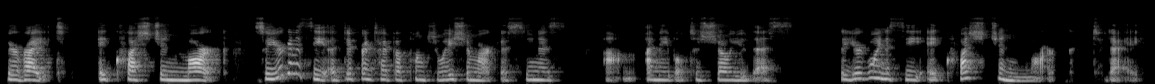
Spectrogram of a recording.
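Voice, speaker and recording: A woman teaching a kindergarten phonics lesson online, speaking clearly and encouragingly to young children. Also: medium pitch, a little slow, bright, forceful tone, poor audio.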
